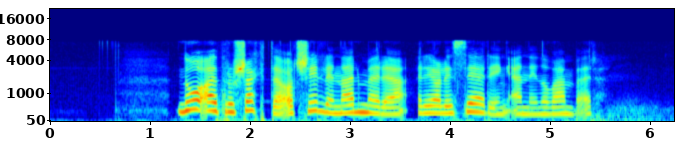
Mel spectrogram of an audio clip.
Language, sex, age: Norwegian, female, 34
